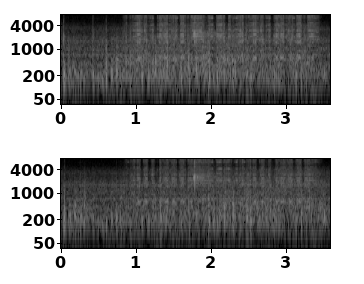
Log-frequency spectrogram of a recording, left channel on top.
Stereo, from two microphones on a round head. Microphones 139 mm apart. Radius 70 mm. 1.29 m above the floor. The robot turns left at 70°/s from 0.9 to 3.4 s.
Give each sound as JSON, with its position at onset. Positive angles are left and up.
{"t": 1.8, "sound": "a finger snap", "side_deg": -10, "distance_m": 0.6}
